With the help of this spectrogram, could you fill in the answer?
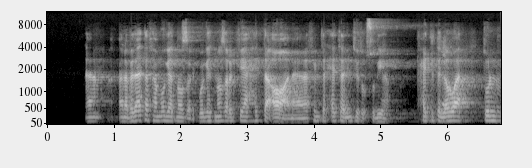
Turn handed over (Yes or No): No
